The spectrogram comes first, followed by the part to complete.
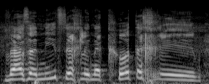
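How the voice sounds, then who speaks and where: A man putting on the voice of a whiny male worker who grumbles in a slow, complaining drawl. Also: very high voice, voice pushed up.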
